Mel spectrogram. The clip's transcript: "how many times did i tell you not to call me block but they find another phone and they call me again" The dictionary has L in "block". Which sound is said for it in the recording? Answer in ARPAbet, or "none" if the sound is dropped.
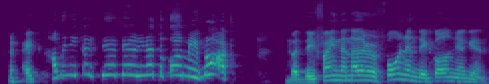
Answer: none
